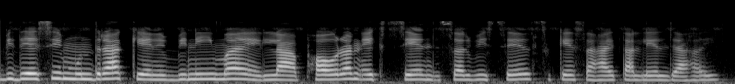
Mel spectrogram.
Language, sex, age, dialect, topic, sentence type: Magahi, female, 56-60, Central/Standard, banking, statement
